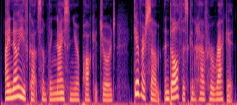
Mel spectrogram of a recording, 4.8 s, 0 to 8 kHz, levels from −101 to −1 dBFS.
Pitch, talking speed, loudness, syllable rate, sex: 185 Hz, 240 wpm, -20 LUFS, 6.3 syllables/s, female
